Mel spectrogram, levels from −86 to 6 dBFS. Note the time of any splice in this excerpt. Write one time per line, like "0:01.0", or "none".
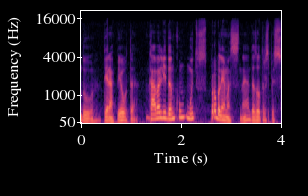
0:01.2

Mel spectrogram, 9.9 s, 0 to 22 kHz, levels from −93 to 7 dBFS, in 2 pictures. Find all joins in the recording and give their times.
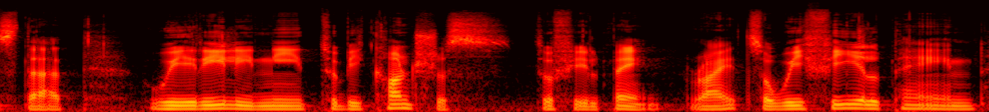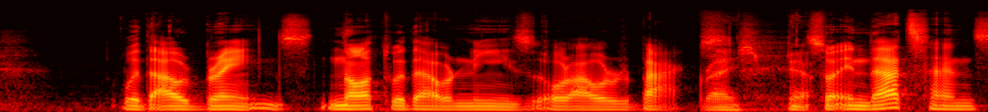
none

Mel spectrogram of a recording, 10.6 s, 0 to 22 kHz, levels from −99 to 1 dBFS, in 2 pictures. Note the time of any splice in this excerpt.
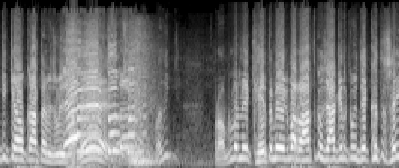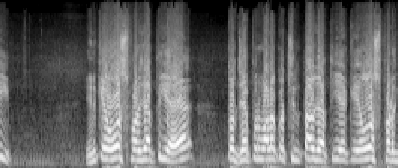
0:01.8

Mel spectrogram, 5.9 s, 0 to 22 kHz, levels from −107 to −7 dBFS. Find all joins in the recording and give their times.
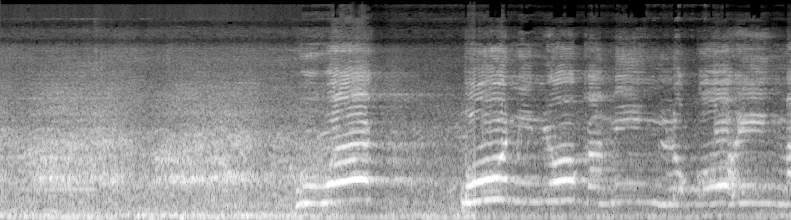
0:02.1

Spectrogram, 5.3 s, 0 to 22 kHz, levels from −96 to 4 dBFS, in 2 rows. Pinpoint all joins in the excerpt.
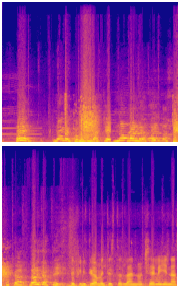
0:03.6

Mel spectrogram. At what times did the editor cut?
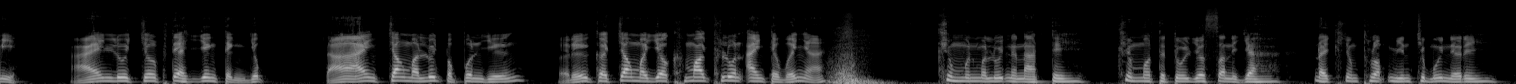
none

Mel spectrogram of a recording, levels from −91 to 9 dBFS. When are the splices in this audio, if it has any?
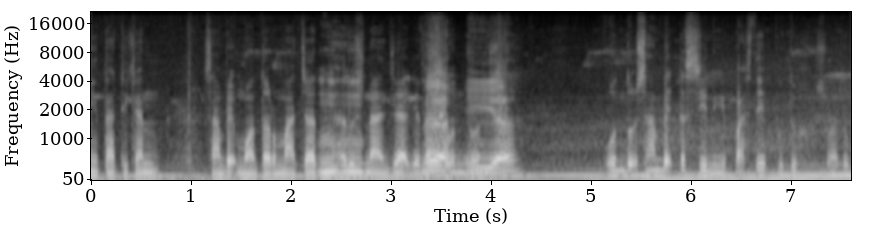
none

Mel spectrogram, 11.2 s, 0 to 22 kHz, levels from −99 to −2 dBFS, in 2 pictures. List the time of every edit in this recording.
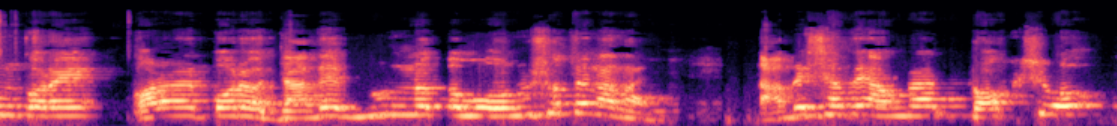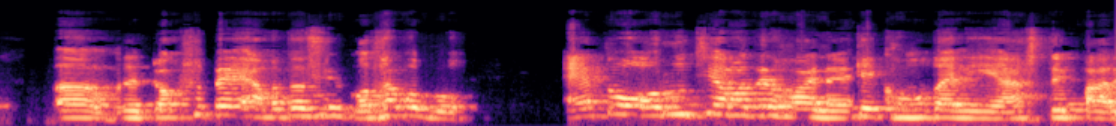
0:09.8

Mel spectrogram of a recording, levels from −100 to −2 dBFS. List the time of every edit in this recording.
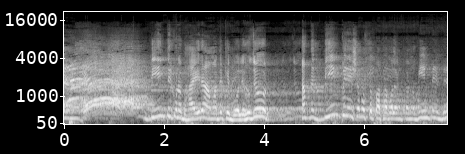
0:01.6

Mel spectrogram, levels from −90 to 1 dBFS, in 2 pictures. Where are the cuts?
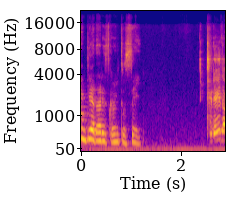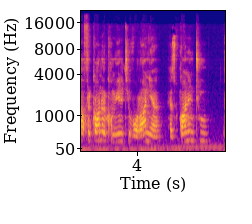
none

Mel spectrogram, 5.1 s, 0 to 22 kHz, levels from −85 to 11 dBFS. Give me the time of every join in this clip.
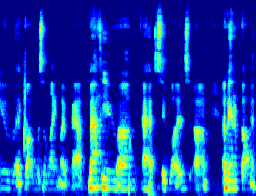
0:01.7
0:02.7

